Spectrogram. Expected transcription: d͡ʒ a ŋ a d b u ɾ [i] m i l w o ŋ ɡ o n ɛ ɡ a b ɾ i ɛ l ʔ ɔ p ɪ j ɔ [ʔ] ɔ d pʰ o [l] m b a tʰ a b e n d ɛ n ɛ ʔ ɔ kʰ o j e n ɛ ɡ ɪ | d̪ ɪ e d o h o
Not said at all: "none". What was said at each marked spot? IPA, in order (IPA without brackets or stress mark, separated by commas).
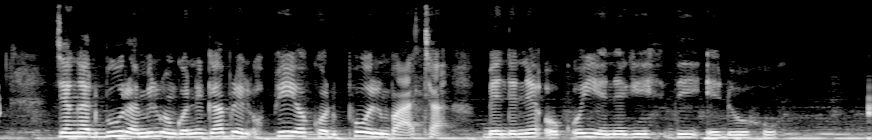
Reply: a, k, l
